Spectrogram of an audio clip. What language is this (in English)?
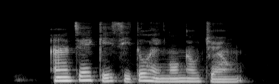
Cantonese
